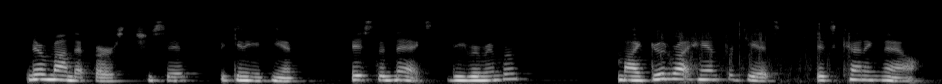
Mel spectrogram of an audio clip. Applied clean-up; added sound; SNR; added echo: neural separator model SepFormer DNS4.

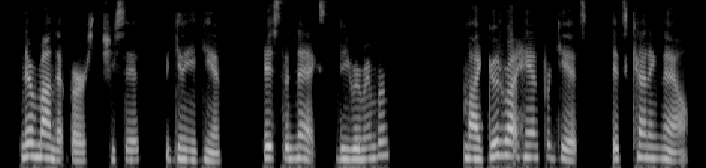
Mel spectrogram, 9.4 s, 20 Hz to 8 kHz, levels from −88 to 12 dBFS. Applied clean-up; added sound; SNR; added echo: none; none; none; none.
